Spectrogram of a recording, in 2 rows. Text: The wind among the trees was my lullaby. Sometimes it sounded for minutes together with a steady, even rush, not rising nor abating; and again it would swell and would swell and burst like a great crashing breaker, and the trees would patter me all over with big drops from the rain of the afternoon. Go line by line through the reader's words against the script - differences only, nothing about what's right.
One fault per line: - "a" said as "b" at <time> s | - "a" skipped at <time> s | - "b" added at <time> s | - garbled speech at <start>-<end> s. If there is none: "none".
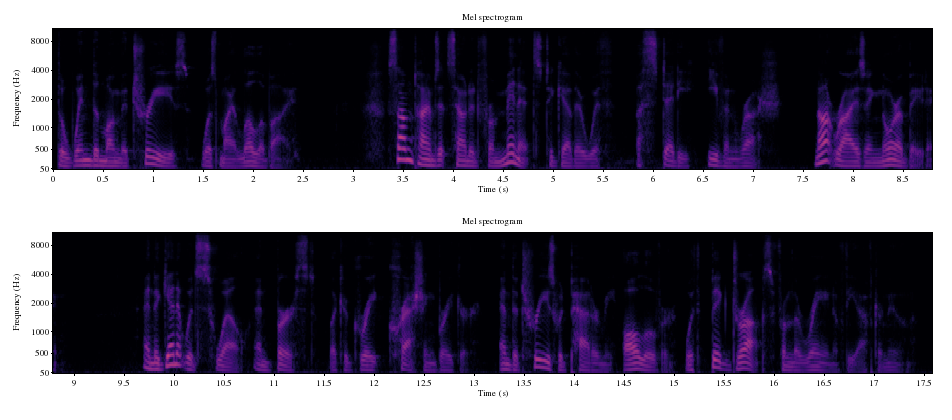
- "would swell and" skipped at 11.0 s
